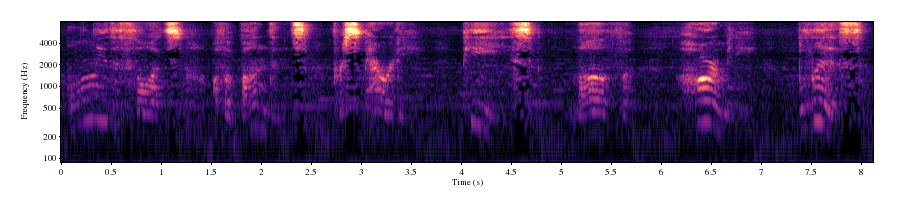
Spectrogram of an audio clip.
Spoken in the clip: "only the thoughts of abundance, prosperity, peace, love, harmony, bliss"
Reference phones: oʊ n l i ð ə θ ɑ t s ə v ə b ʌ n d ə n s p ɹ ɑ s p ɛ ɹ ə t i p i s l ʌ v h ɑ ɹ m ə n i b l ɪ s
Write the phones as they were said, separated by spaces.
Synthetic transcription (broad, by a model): oʊ n l i ð ə θ ɑ t s ə v ə b ʌ n d ə n s p ɹ ɑ s p ɛ ɹ ə t i p i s l ʌ v h ɑ ɹ m ə n i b l ɪ s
